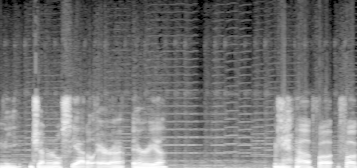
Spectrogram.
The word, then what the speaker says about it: pho: And for those of you who don't know, who haven't had it before, yes, that is pronounced pho.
